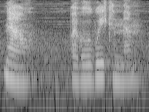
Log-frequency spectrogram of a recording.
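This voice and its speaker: A woman playing a gentle, resolute young descendant of a sky people in a video game, speaking politely and earnestly. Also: mid-range voice, flat delivery, normal speed, a little hiss or hum, lightly acted. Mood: calm, reverent. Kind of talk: dramatic video game acting.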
